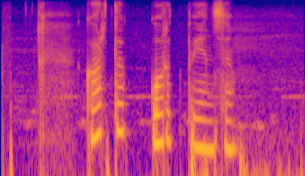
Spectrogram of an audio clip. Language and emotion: Russian, neutral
